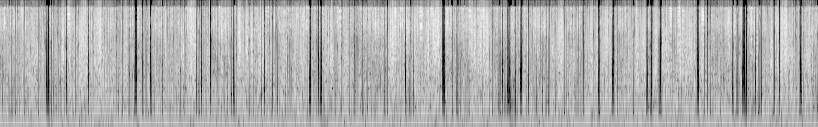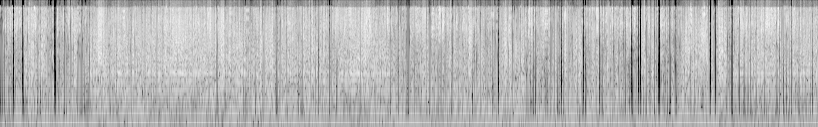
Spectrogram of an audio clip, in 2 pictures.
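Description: Passenger train running at speed, its rumble mixed with heavy wind rushing over a microphone mounted outside the carriage window, very loud throughout. A faint steady tone rises above the noise about nine seconds in for a few seconds and again near the end.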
